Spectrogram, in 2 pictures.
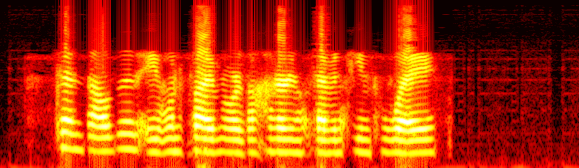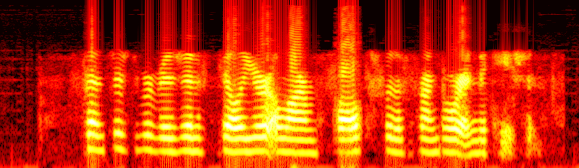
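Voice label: Scottsdale police department, Scottsdale Police, scanner; SCTSDLE PD - PD2; ThompsonPeakHigh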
